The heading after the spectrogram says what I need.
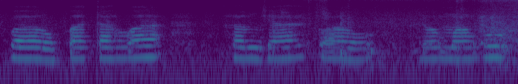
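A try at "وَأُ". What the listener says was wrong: U, hamzah waw domah bukan wu ya. Tapi karena nggak ada disukun nya jadi nggak panjang. Kalau disukun menjadi ini makan nggak jadi pendek.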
